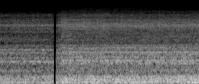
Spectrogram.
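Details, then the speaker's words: 2 kW Chinese diesel heater on diesel, fan at top speed during a fuel-consumption test: loud, constant rushing roar from fan and burner at unchanging pitch, likened to the Starship Enterprise; normal running at full power. "It sounds like a Starship Enterprise, doesn't it?"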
